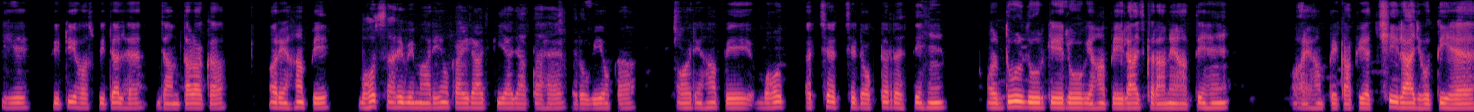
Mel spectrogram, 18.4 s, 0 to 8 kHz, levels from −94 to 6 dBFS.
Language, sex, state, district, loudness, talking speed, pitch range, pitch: Hindi, male, Jharkhand, Jamtara, -29 LUFS, 145 wpm, 120-130 Hz, 125 Hz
